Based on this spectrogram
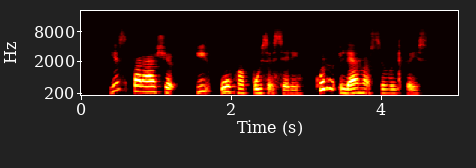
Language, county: Lithuanian, Alytus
